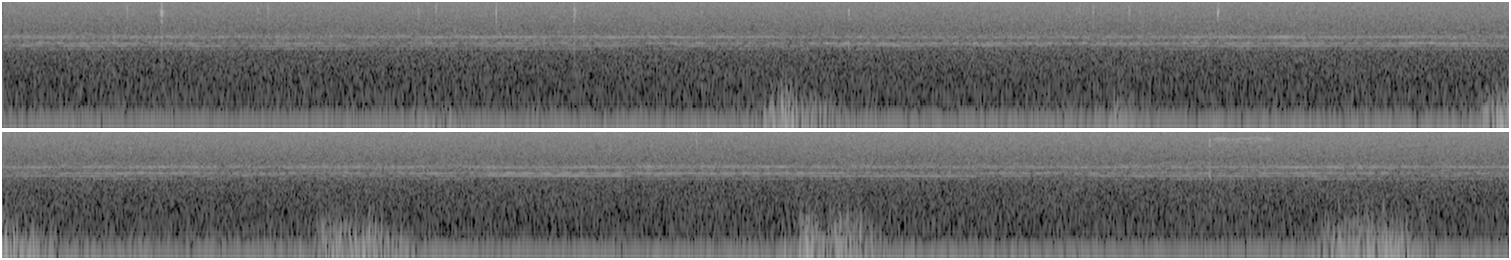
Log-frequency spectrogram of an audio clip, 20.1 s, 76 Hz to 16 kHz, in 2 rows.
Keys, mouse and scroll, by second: 0.4 click, 1.9 s, 3.8 click, 4.2 shift+middle click, 4.5 scroll up 1, 5.5 click, 6.2 shift+click, 13.2-14.1 scroll down 3, 13.7 shift+middle click, 15.9-16.4 scroll up 2, 15.9 shift+middle click, 16.7 shift+middle click, 17.1 scroll up 1, 18.3 shift+middle click, 18.7 scroll up 1, 19.2 shift+middle click, 19.6 scroll down 1.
